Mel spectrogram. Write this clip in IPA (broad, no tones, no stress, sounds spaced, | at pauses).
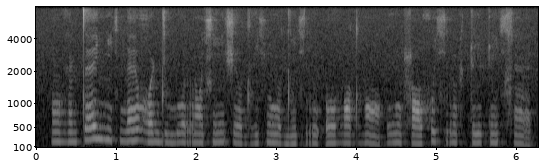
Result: õ ɦ ɛ̃ ɳ t̪ ɛ e̯ ɲ ĩ ç n ɛ e̯ ʁʷ i ɳ d i m u o̯ r ɔ̃ ɕ ĩ ʃ ɘ o̯ dʱ ɪ ç ũ o̯ d ĩ ç r u ʔ o ɦ ɔ dʱ ɔ̃ | ɣ ũ ɬ ɔ χʷ i ç r ũ ɬ ʈ i ʈ ĩ ç ɬ ɛ̃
